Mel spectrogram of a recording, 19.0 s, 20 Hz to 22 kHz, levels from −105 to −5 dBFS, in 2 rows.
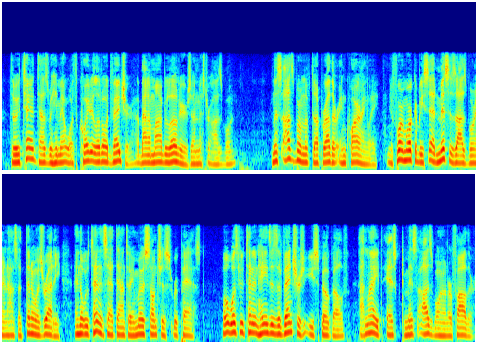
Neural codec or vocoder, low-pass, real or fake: codec, 24 kHz, 0.9 kbps, WavTokenizer, medium speech release version 1; 7.2 kHz; fake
